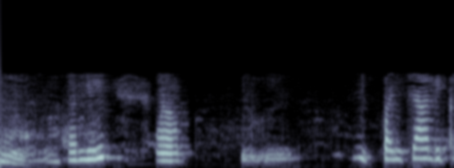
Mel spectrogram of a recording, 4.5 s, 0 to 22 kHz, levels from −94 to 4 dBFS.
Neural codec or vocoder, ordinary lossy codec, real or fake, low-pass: codec, 16 kHz in and 24 kHz out, 1.1 kbps, FireRedTTS-2 codec; MP3, 16 kbps; fake; 3.6 kHz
